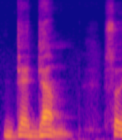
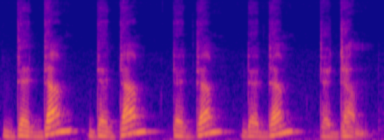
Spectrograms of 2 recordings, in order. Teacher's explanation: So if you want to remember iambic foot, you have to remember this beat, da-dum. So d would be unstressed and dum would be stressed.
